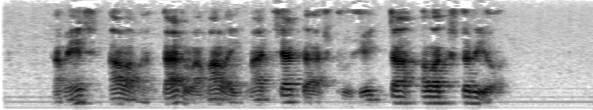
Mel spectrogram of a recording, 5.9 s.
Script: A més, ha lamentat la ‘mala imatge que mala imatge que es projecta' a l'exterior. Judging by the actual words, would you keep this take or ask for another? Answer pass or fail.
fail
